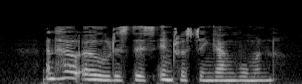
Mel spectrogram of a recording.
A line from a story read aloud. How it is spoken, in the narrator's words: asked T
